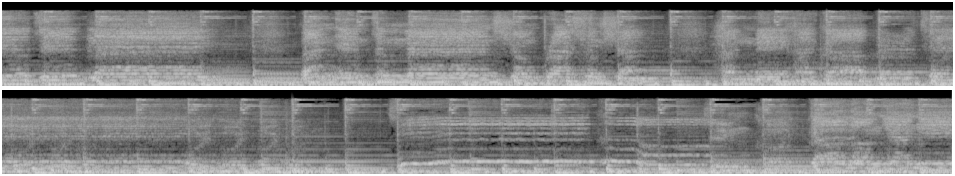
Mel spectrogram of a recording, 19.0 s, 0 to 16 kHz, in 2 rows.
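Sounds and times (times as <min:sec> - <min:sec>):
choir singing with accompaniment: 0:00.0 - 0:19.0.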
